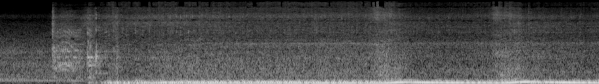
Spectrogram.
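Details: 1970 Plymouth Road Runner, freshly rebuilt 383 V8, first run in the car after a new temperature gauge, new upper hose, a fixed oil-pressure-line leak and a new fan toggle switch: brief crank, catches, steady even lope with light blips; normal idle.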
